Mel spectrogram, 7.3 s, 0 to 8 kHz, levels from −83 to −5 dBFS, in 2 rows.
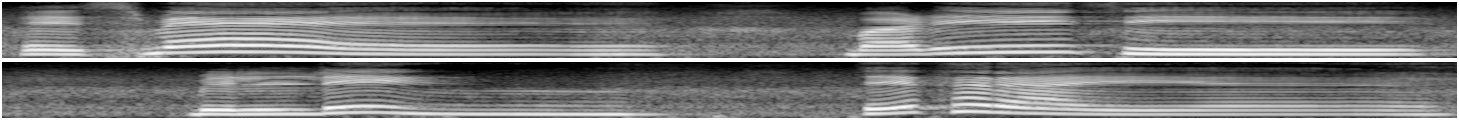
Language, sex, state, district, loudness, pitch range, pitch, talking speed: Hindi, female, Rajasthan, Jaipur, -13 LUFS, 220-275 Hz, 225 Hz, 60 wpm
